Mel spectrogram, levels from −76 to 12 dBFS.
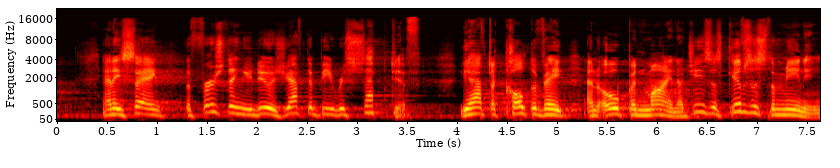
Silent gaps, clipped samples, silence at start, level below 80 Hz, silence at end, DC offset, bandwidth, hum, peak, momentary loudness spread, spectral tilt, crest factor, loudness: none; under 0.1%; 0.3 s; -66 dBFS; 0 s; under 0.1%; 17 kHz; none; -6 dBFS; 8 LU; -4 dB/octave; 16 dB; -20 LUFS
